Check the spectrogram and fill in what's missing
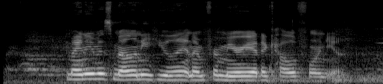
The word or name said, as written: Melanie Hewlett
